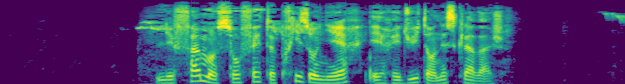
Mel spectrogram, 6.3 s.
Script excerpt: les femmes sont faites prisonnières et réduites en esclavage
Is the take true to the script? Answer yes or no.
yes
